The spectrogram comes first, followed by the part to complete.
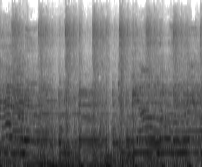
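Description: Live blues-rock band playing: electric guitars and bass over a steady drum beat, with bending guitar notes.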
